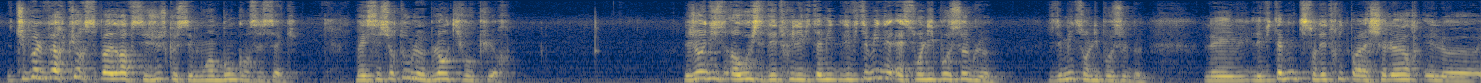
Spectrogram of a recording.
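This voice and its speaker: High-voiced man in loose, crude chat. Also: a bit bright. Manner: crude slang, repeats words, talks to his audience directly. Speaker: streamer answering viewers' questions. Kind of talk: casual live chat.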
